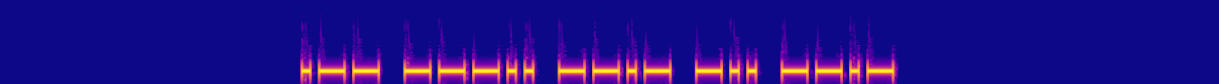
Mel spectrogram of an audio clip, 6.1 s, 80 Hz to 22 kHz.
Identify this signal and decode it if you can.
Morse code, heard as a keyed tone, about 28 wpm, 700 Hz. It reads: W8QDQ
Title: USA Call Signs - 5 Characters - Repeated 2x - 28wpm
